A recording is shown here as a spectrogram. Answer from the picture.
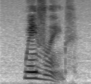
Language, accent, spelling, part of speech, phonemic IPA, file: English, US, wavelength, noun, /ˈweɪvˌlɛŋ(k)θ/, En-us-wavelength.ogg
